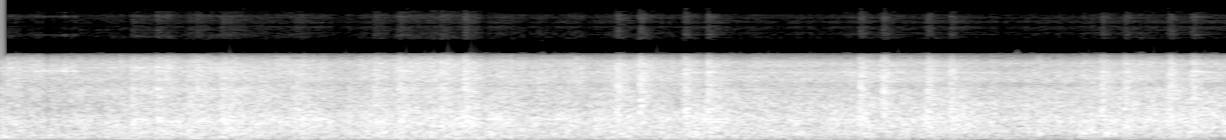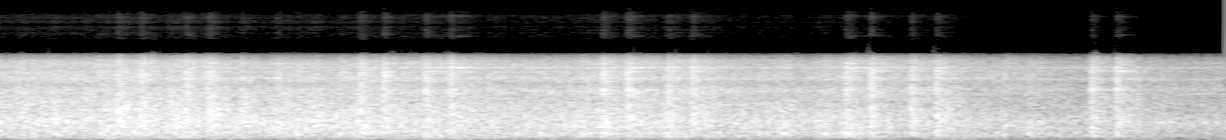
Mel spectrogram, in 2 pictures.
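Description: Freight train wagons rolling past, their wheels clacking repeatedly over the rail joints. The noise fades toward the end as the last wagons go by.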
